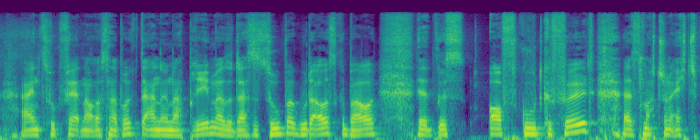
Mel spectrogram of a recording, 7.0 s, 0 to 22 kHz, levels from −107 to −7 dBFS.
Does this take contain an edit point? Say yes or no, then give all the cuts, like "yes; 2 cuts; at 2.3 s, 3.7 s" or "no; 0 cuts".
yes; 1 cut; at 4.3 s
